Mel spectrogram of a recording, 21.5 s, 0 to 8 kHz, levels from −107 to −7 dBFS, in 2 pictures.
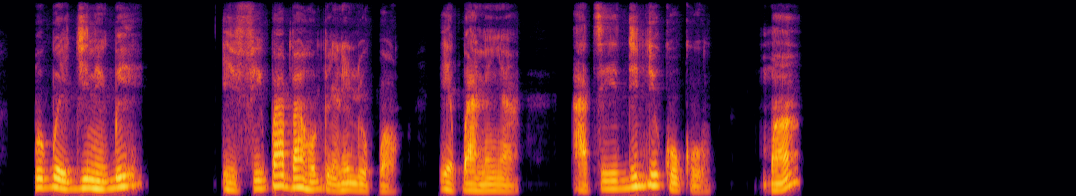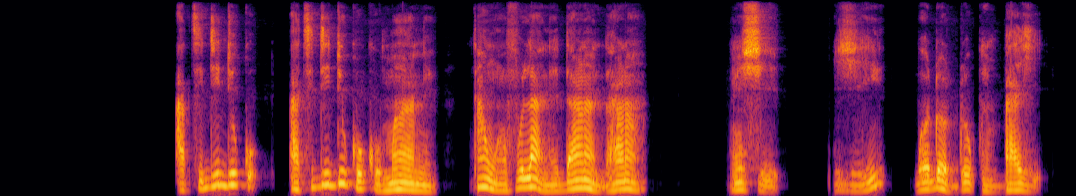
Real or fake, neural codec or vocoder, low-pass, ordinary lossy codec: real; none; none; none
